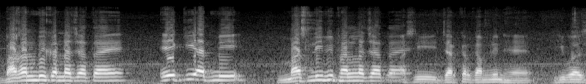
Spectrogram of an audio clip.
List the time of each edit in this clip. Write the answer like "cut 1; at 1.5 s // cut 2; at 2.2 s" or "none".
cut 1; at 3.9 s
